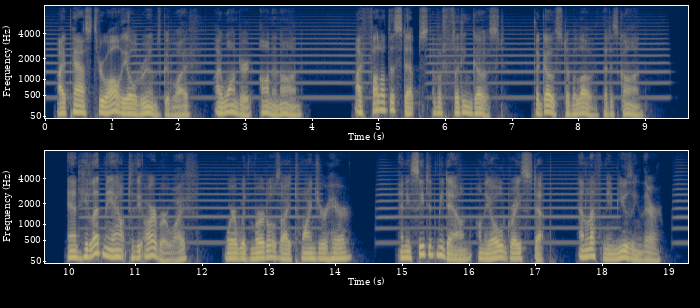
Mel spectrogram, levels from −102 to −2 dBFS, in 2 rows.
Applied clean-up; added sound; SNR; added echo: none; Trumpet; 19 dB; none.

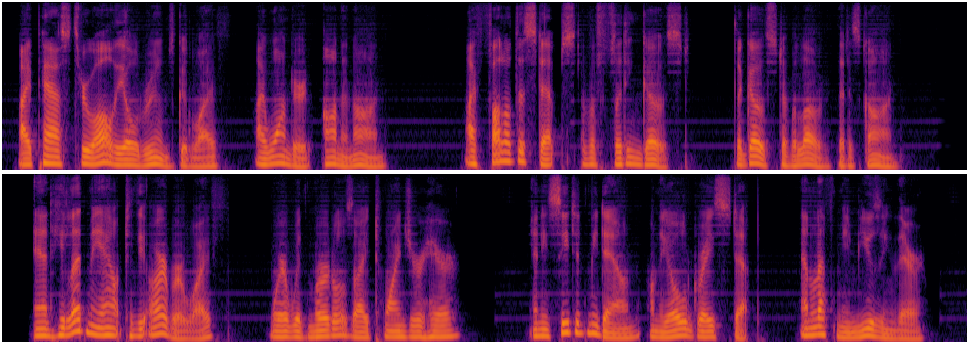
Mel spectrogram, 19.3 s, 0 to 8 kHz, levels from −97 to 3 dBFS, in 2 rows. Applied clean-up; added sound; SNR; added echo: neural separator model SepFormer DNS4.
